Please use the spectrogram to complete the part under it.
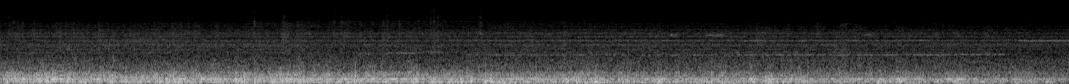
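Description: Steady low rumble and rhythmic clatter of a train running on rails, continuous and fairly loud throughout, with no voices.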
